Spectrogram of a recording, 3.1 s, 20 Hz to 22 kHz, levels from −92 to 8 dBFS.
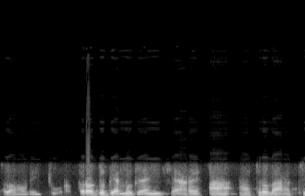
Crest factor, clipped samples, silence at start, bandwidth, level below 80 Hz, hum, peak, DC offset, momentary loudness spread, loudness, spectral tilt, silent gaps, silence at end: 18 dB; under 0.1%; 0.05 s; 5.8 kHz; -72 dBFS; none; 0 dBFS; under 0.1%; 13 LU; -17 LUFS; -8.5 dB/octave; none; 0 s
